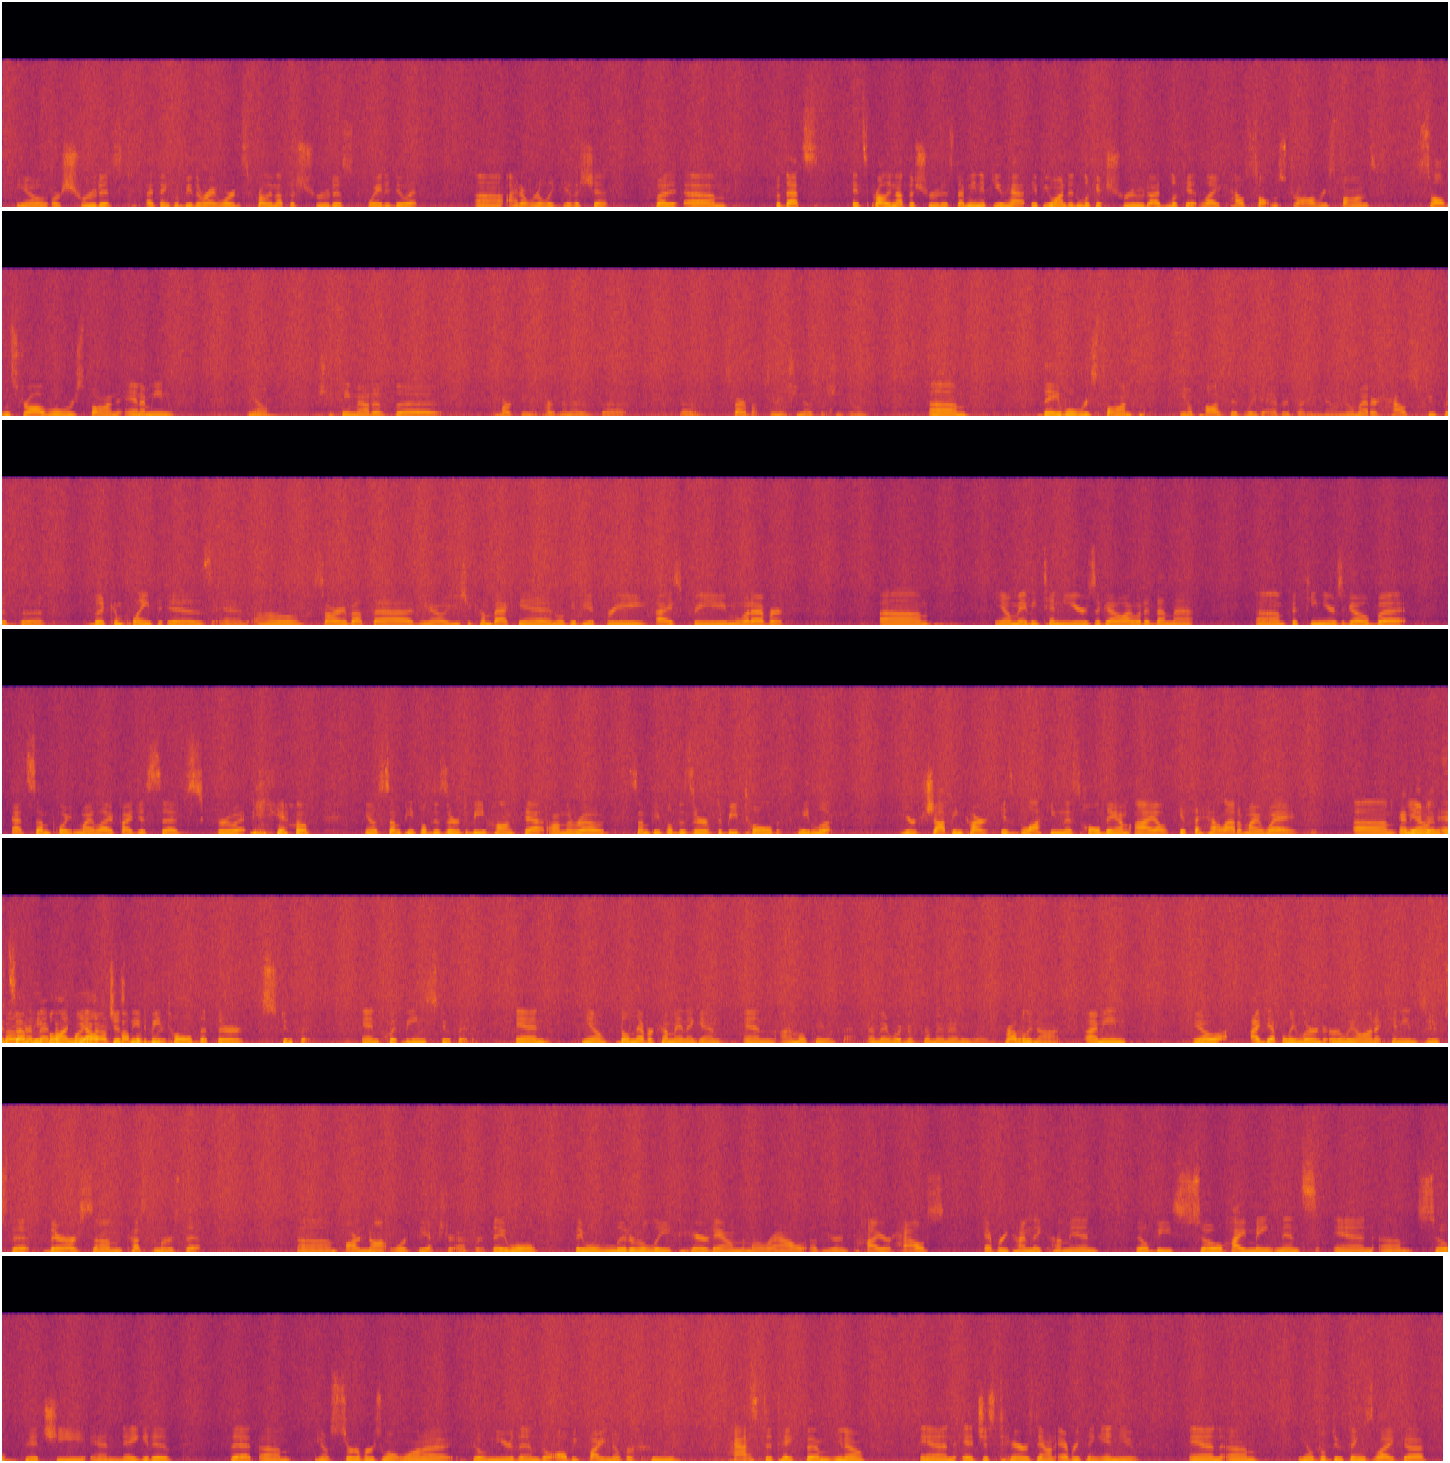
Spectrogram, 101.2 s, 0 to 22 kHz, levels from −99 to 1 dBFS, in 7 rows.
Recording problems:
hiss; loud; throughout; 4 dB below the speech

